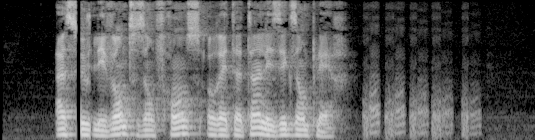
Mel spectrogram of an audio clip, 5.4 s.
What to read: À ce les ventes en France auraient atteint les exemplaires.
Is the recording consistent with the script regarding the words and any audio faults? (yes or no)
no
